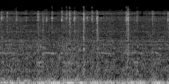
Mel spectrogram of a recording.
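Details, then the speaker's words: 2001 Chevy Silverado 1500 5.3L, warm engine at idle, bank 1 and 2 lean codes: lumpy idle stumbling every few firings, worse when warm, dies in gear; lean misfire traced to a cracked EGR tube vacuum leak. "When it's warm, it almost seems worse of a miss and it's rougher, and it'll die in gear and everything when it's up to temp."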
